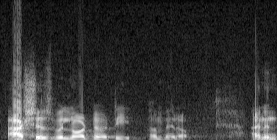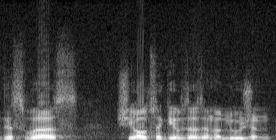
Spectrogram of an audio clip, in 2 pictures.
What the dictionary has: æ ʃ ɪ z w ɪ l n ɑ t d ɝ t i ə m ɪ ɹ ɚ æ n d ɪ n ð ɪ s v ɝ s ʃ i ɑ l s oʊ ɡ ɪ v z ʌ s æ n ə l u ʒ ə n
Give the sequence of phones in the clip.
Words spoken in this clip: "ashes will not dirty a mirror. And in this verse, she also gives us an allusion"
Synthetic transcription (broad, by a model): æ ʃ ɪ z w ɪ l n ɑ t d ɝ t i ə m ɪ ɹ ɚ æ n d ɪ n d ɪ s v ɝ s ʃ i ɑ l s oʊ ɡ ɪ v z ʌ s æ n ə l u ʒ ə n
